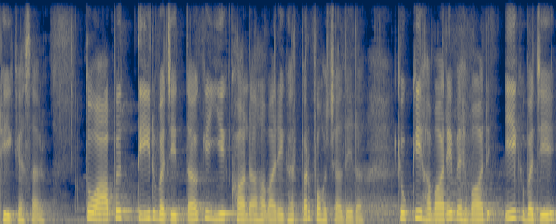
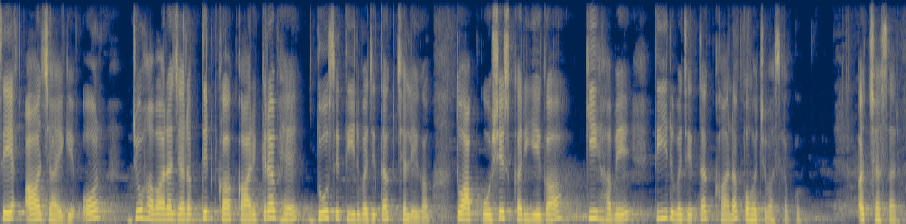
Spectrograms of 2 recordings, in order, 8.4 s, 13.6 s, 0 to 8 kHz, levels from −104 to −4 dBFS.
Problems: constant background noise, echo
